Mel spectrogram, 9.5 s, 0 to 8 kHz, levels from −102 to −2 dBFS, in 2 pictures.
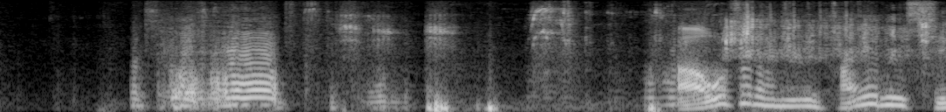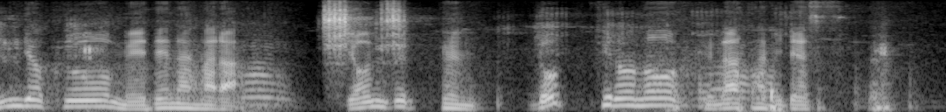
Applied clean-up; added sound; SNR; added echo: neural mask model RNNoise.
